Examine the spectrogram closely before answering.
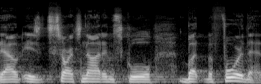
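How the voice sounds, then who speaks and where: A man talks at a medium pitch with fairly even intonation. Noticeable background noise sits behind him. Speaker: education policy researcher. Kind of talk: conference panel presentation. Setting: conference panel with audience. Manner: fast.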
